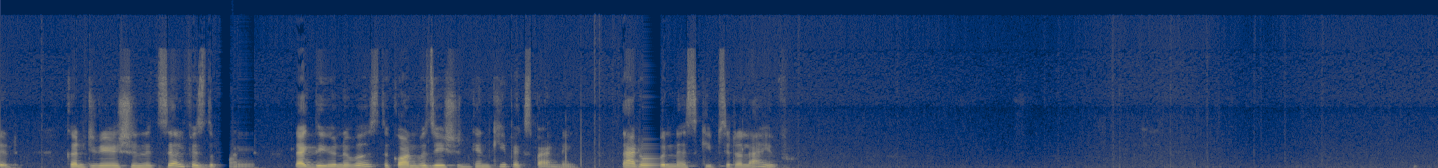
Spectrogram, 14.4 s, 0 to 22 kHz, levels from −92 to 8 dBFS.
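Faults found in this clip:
Choppy, robotic speech, 2.19–2.55 s. Repeated packet loss: four gaps, longest 136 ms, about 72% of the span patched by stretching earlier audio.

Two sharp pops, 5.65–5.83 s, roughly 10 dB above the speech, which continues underneath. Loud pop, likely a voltage transient from a plug, switch, static or driver glitch.

Fading buzz in place of the speech, 6.43–6.61 s, about 160 ms lost. Long network dropout, likely: the receiver filled the hole by continuing the last sound, with no silence left.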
